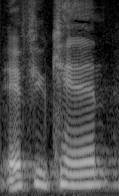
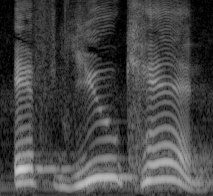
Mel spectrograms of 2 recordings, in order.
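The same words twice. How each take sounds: First: Said in the usual way. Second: "you" slowed and leaned on, pitch falling through it; stress on you. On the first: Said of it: "Jesus said to him". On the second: Shown as a demonstration. Preacher pointing the question at Jesus, weight on "you". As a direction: land hard on "you" in "If you can". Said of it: "Jesus referring to himself".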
